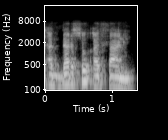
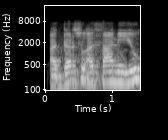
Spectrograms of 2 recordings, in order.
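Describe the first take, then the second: First: Said in the usual way. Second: अस्सानी यू with an added "yu" at the end; full dammah ending. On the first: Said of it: "ये होना चाहिए था लेकिन". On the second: Shown as a demonstration. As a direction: sound out the final vowel in अस्सानी यू, rising. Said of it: "ये होना चाहिए था". (अस्सानी यू के अंत में दम्मा बोलकर)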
